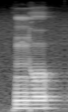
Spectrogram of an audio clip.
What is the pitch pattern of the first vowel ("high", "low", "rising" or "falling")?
low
